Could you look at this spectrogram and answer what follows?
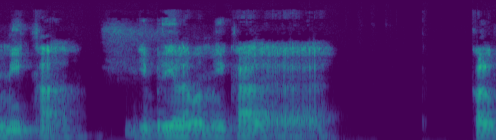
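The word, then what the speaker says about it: ميكال: menggunakan qiraat apa ya Jadi tidak Mikail tapi Mikal Jibril apa Mikal?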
